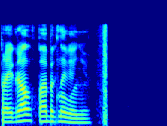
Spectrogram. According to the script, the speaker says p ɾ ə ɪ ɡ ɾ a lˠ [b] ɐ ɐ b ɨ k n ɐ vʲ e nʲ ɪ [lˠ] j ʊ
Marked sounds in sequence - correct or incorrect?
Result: incorrect: p, incorrect: none

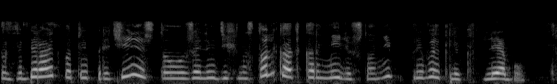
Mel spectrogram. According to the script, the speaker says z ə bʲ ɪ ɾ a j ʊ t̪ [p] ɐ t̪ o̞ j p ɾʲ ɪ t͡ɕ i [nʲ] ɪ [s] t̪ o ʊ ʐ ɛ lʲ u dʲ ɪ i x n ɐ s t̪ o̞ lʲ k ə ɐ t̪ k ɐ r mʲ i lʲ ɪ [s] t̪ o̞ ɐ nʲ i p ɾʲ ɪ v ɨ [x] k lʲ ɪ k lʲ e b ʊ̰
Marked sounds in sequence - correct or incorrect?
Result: correct, correct, incorrect: ʂ, incorrect: ʂ, incorrect: none

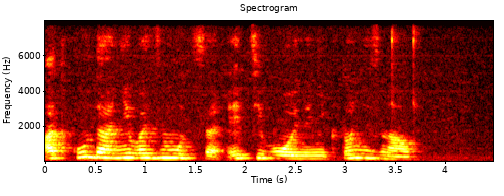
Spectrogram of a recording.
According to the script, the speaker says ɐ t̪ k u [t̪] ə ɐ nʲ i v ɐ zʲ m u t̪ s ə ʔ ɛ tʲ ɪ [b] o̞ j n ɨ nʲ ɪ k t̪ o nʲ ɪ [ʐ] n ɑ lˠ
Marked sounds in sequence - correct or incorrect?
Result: incorrect: d̪, incorrect: v, incorrect: z

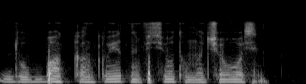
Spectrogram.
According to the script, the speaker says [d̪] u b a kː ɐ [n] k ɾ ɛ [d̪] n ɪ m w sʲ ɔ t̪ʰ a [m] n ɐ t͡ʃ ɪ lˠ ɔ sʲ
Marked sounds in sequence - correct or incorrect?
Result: correct, correct, incorrect: t̪, correct

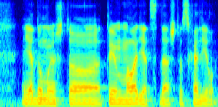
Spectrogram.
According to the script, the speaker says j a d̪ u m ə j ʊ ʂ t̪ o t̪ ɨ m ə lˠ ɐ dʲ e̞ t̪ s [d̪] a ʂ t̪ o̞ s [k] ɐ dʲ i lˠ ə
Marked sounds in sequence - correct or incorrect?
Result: correct, incorrect: x

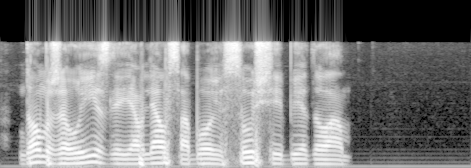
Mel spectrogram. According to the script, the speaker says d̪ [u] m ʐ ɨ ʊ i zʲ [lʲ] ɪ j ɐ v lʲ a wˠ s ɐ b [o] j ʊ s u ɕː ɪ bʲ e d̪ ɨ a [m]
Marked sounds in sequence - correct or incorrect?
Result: incorrect: o, correct, correct, correct

